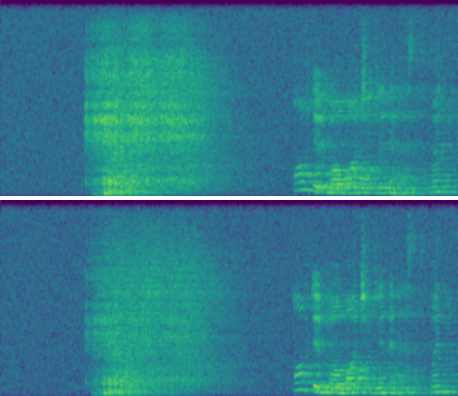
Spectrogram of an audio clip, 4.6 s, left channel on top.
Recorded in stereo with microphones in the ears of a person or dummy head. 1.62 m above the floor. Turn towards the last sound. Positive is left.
turn(degrees=-45)  # may be behind; listen again after turning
